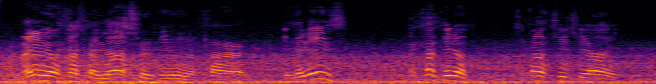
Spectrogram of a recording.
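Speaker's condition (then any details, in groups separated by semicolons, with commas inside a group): Mouth cancer surgery; speech altered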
